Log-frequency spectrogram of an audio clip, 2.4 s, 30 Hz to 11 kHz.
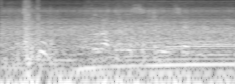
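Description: Small 50cc scooter engine running steadily at low speed, heard with wind and road noise on the rider's camera microphone, with one brief sharp knock about a quarter second in.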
